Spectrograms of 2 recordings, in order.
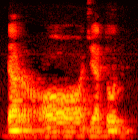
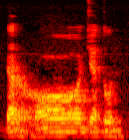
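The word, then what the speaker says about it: دَرَّاجَةٌ: Darrojatun. Tasdid pada rohnya. Perhatikan ya tasdidnya, jangan ketinggalan. Darrojatun.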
